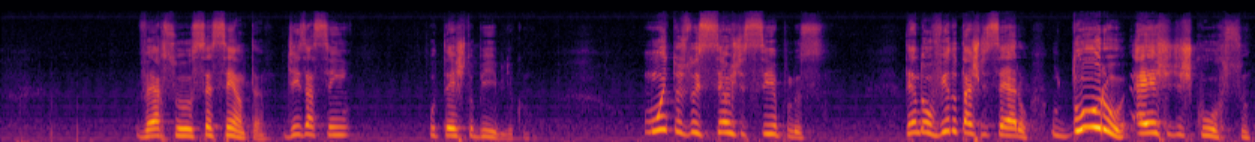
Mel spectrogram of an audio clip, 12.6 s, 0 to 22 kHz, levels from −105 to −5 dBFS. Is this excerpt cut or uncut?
cut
